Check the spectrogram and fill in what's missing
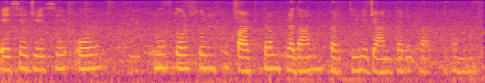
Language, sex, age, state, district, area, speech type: Hindi, female, 18-30, Madhya Pradesh, Harda, urban, spontaneous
